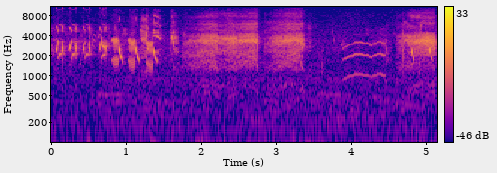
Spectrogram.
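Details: Common myna, also called Indian myna, singing: a burst of rapid clicking chatter, then long harsh, rasping, hissing notes alternating with a few clear whistled, wavering tones.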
